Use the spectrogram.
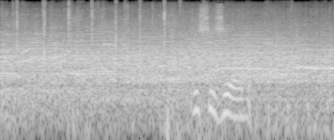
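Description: Crowd noise from a packed arena during a women's college basketball game between Georgia Tech and NC State, a steady broad roar of applause and cheering with a commentator talking over it.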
